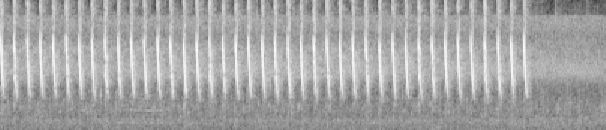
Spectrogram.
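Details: Bar-winged prinia, a champion bird, in full ngebren style used as a training recording for other birds: a fast, even string of about thirty sharp, high-pitched ticking notes over three and a half seconds, then stopping abruptly. Light background hiss.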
